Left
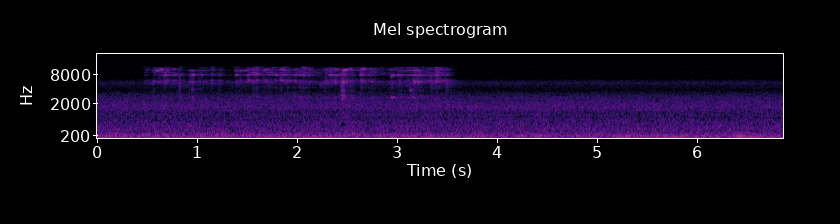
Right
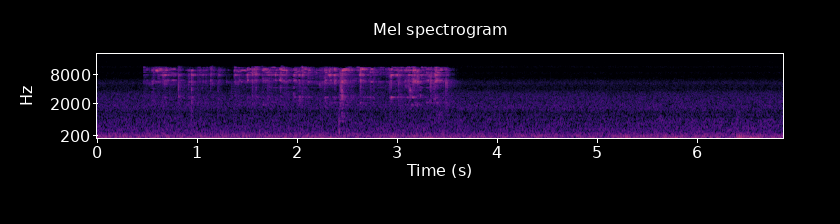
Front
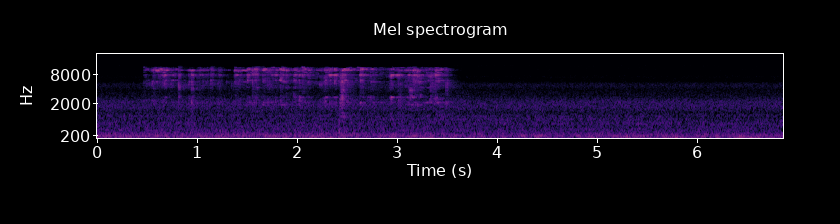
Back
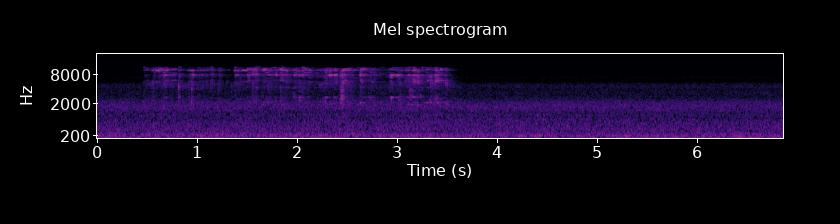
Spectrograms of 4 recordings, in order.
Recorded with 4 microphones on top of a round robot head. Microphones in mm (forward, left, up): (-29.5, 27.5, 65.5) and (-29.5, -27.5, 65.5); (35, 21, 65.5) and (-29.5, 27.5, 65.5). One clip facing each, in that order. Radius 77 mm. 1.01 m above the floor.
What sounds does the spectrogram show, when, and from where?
0.5 s keys jangling: 75° right, 2.5 m; by 3.6 s 110° right, 1.4 m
